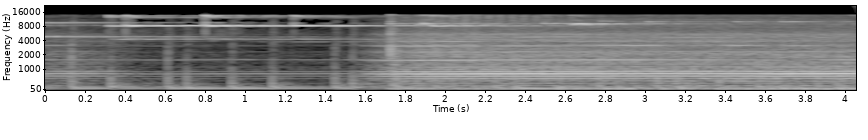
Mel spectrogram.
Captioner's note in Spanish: zumbido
